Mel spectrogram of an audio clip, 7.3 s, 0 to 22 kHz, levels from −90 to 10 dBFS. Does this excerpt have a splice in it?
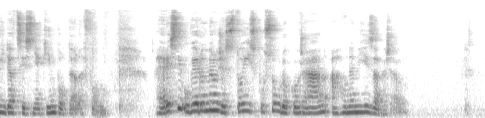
no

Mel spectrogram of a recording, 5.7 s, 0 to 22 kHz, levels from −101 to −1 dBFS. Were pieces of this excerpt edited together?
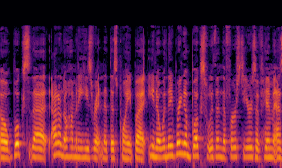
no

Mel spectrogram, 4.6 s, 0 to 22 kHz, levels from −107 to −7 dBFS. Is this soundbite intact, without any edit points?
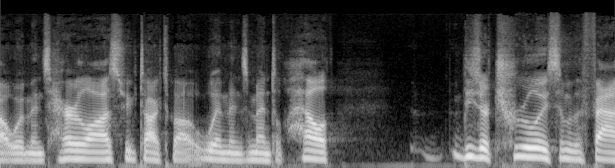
yes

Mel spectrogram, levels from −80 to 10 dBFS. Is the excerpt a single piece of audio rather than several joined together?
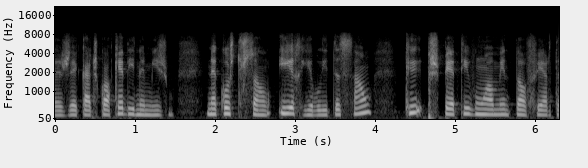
yes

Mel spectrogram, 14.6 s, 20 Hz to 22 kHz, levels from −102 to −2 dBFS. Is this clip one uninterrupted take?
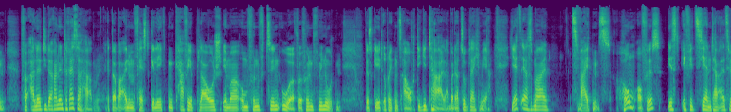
yes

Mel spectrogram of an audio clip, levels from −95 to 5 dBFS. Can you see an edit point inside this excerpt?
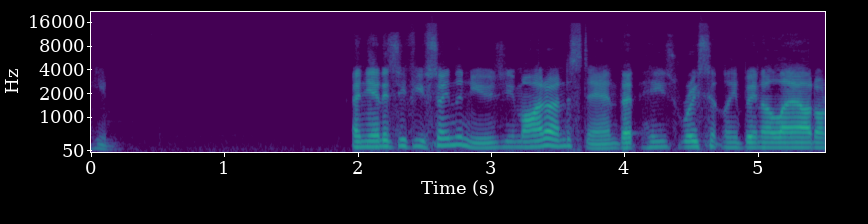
no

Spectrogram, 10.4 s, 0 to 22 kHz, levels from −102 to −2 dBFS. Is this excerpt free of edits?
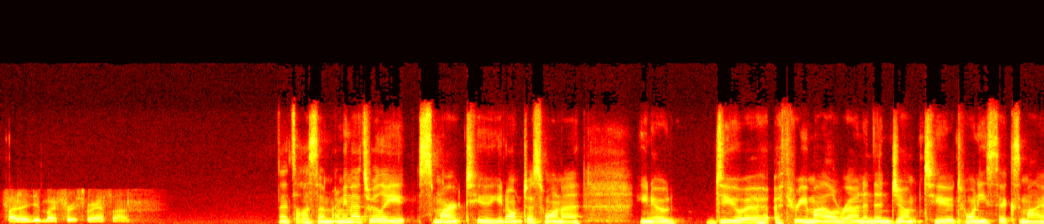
yes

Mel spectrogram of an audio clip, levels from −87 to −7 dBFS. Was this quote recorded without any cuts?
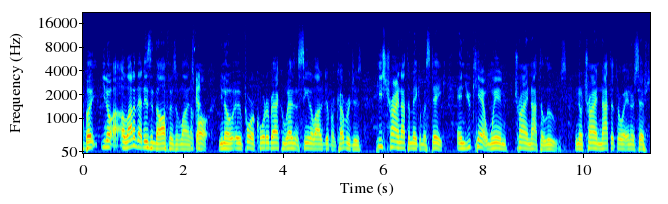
no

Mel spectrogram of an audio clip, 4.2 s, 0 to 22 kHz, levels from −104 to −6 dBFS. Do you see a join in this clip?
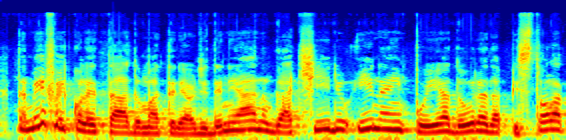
no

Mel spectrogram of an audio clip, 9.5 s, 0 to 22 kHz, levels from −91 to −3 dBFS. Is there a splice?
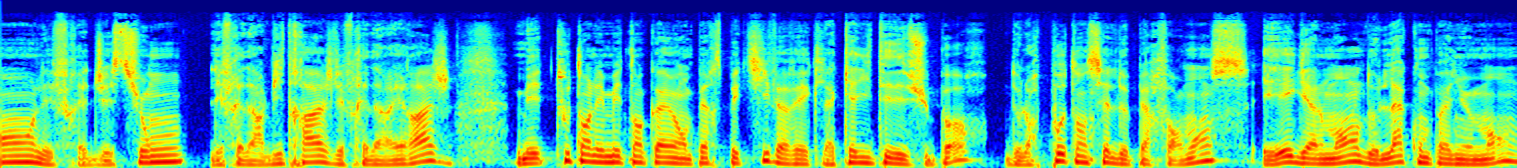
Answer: no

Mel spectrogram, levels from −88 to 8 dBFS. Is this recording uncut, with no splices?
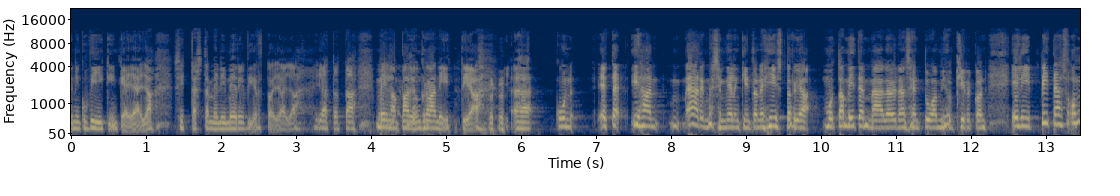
no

